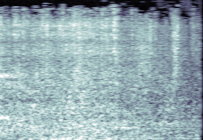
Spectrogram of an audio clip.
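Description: Room tone of a large film soundstage: a steady hiss and low rumble with no voices, slowly getting a little quieter.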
